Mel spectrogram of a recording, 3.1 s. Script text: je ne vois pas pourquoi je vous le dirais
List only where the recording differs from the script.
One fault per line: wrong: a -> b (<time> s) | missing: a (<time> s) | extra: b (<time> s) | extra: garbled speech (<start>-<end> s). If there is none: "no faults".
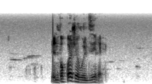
missing: vois pas (1.2 s)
